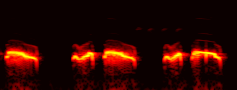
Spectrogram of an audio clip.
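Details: A spotted dove gives five low, hollow coos in quick succession, each about half a second long, recorded for stimulating captive doves to call; a faint high chirp from another bird is heard briefly between coos.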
